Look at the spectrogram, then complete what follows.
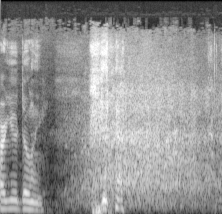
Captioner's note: laughs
